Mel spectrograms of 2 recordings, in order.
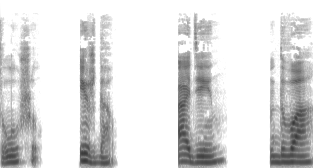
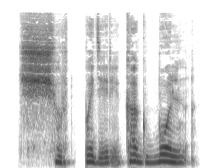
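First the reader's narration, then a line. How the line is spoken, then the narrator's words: Groaning in pain. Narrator (Russian): Я застонал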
